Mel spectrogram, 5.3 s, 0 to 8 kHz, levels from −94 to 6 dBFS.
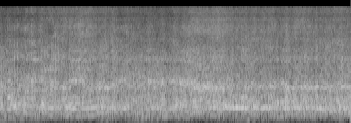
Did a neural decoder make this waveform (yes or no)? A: yes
